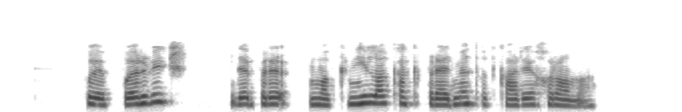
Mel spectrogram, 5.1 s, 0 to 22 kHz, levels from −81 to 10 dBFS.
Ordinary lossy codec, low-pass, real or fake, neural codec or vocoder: none; 5.4 kHz; fake; codec, 16 kHz, 8 kbps, FunCodec, trained on LibriTTS, 25 frames a second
